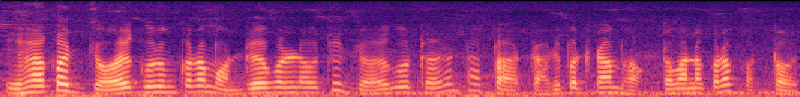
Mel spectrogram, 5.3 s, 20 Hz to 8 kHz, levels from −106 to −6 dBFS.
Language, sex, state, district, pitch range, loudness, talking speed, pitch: Odia, male, Odisha, Khordha, 140-175 Hz, -21 LUFS, 170 wpm, 160 Hz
